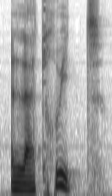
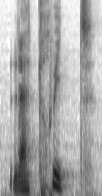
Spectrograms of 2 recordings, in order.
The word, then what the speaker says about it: truite: truite, same thing here, final E not pronounced, t, la truite, le maquereau.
